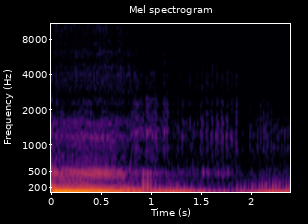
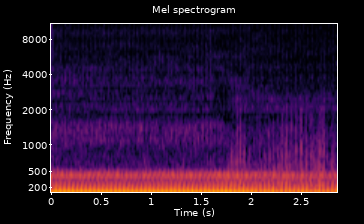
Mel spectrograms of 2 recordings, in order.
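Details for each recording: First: Turbocharged Suzuki Swift ZC31S, limped home after breaking down: deep, rough exhaust roar on each throttle blip that breaks up and rattles as revs drop, with visible exhaust shake; abnormal exhaust noise, cause unclear. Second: Suzuki Swift ZC31S with freshly rebuilt turbo engine and TM exhaust on cold start, water temperature about 6–7°C, recorded at rear by exhaust: steady even low burble at idle, no knocks or misses, good oil pressure; normal cold idle.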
